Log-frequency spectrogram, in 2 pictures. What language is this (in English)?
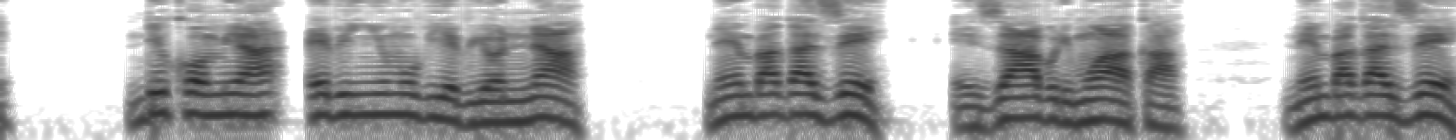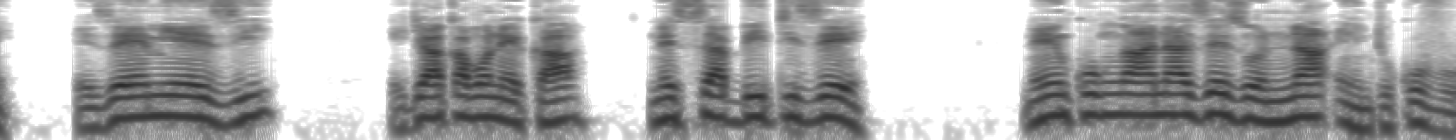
Ganda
